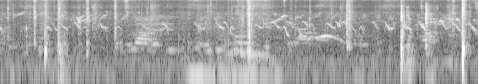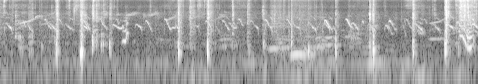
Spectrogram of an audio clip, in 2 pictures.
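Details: Several grey francolin (teetar) chicks peep while feeding: many thin, high, twittering chirps overlap with frequent sharp clicks throughout, plus a brief low rumble early on.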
